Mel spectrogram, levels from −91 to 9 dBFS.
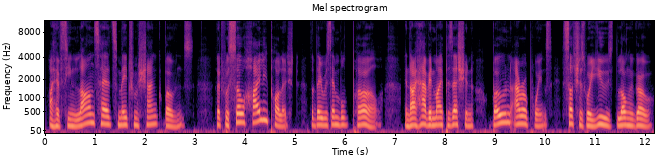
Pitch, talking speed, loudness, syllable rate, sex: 170 Hz, 165 wpm, -18 LUFS, 4.4 syllables/s, male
